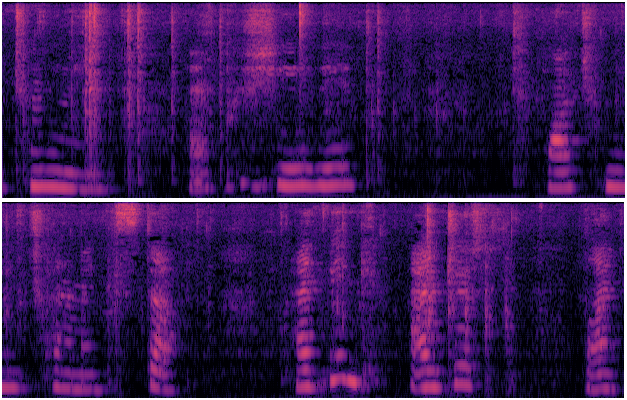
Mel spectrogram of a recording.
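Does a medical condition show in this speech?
Yes: brain injury.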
